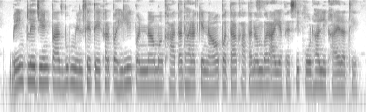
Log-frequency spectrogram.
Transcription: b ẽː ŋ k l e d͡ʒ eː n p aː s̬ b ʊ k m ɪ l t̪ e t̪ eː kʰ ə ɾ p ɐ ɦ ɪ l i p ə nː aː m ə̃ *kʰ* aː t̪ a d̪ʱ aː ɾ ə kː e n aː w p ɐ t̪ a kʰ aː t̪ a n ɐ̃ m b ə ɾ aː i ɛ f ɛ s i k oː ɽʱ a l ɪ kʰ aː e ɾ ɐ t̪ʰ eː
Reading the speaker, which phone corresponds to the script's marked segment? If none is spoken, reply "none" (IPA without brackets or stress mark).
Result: kʰ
